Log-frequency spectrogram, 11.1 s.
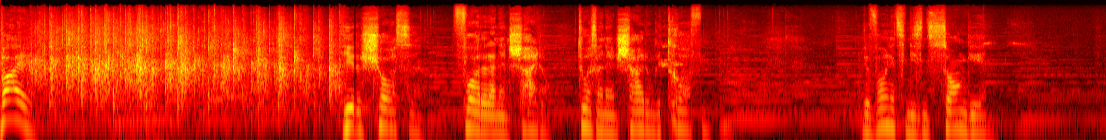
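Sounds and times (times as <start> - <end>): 
speech: 0.0 - 0.6, 3.4 - 7.3, 8.6 - 10.0
large audience applause: 0.0 - 3.9.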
